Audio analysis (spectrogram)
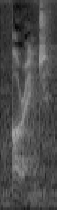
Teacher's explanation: In the word orange, the stress is on the first syllable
